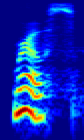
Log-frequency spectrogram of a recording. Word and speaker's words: Mrose: Mrose, my middle name, spelled M-R-O-S-E, is a Polish last name from my mother's side of the family. It's pronounced like gross, with an mmm. Risi, my last name, spelled R-I-S-S-I,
